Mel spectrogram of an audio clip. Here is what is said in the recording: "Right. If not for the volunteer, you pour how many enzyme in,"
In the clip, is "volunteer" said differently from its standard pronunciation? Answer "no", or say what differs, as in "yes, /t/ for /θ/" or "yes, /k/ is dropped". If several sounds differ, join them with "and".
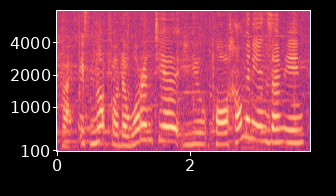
yes, /w/ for /v/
